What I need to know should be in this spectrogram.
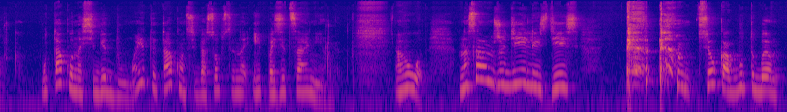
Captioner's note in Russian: кашель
